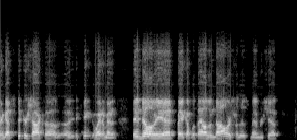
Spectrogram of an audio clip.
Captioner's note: laugh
